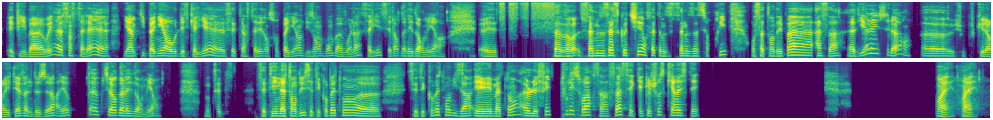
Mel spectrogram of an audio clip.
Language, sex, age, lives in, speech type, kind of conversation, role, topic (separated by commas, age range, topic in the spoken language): French, male, 50-54, France, conversation, unstructured, none, Quelle est la chose la plus surprenante que ton animal ait déjà faite ?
